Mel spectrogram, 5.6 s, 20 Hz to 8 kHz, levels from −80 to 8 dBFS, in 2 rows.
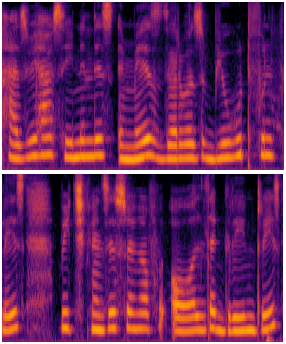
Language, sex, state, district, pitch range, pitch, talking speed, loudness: English, female, Maharashtra, Gondia, 245-285 Hz, 265 Hz, 200 wpm, -16 LUFS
